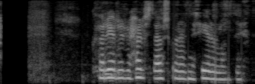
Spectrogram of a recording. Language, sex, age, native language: Icelandic, female, 12, Icelandic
